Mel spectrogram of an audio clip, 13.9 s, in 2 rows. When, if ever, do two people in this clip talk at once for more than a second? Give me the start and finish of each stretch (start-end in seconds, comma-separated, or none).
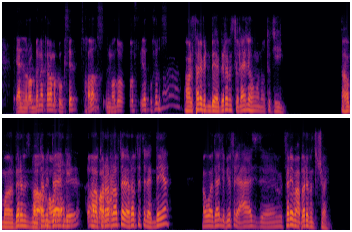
7.5-9.3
